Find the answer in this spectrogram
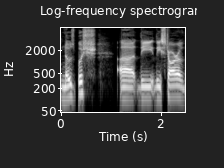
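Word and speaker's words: Nosbusch: other than that Desiree I believe it's pronounced nose Bush uh the the star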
